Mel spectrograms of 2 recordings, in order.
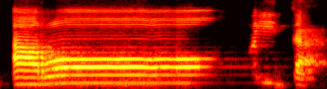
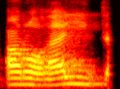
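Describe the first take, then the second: First: The hamza becomes a long vowel held six counts. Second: The hamza is softened between hamza and vowel. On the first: "dengan panjang enam harokat di situ" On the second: "Imam Qalun kan membacanya dengan tashil"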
